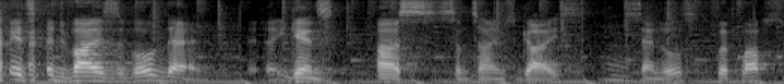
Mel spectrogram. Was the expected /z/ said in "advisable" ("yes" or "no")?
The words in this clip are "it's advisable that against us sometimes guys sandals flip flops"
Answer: yes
